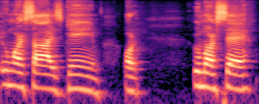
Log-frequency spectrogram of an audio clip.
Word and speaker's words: Umar Sy: Umar Sy's game, or Umar Sy, as they were saying on the broadcast, probably how you actually pronounce it, was just to take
